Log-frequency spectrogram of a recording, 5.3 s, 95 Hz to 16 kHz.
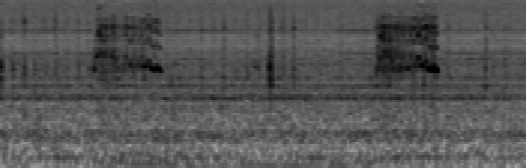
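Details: Owlet perched in a nest box doorway at 12:50 pm on 1 April 2020, calling after spotting something while its siblings inside stop to listen: two drawn-out, hissing, raspy screeches about three seconds apart, over steady camera background noise.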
